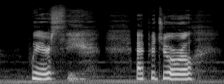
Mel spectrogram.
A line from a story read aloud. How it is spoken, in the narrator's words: Gabriella breathed, too exhausted to speak up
